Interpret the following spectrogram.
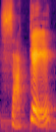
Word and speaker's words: saqué: Therefore, we have to change that C to a QU to keep that hard C sound. So now we would say saqué, and it would kind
